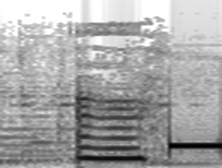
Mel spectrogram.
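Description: A telephone line tone after a call is cut off: two steady electronic beeps, a lower one and then a higher one, each held briefly over faint hiss.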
